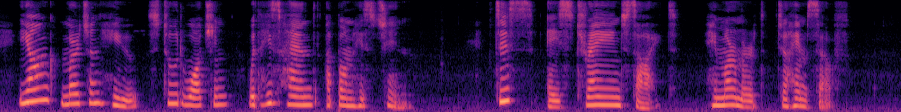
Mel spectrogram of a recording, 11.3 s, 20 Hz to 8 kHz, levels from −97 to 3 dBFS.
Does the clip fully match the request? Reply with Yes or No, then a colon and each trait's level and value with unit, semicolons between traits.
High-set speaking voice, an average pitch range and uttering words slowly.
Yes: high, 220 Hz; average, 4.7 semitones; slow, 100 wpm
